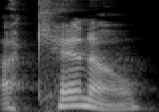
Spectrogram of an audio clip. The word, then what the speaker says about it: Akeno: Ara says, Boomeroo, her name is pronounced closer to Akeno.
